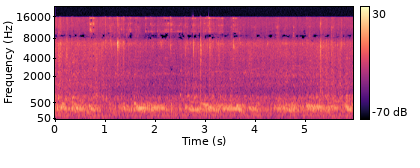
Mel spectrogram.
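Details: Chorus of fighting pigeons at Khan Abad, rural Afghanistan: low, bubbling coos from several birds overlapping without pause, swelling and fading in short throaty phrases.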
